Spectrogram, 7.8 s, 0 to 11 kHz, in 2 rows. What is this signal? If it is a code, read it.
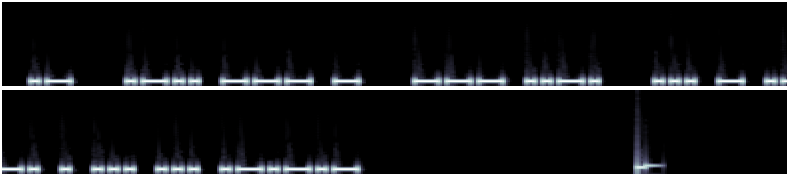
Morse code, heard as a keyed tone, about 30 wpm, 700 Hz. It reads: A LOT OF STRESS.
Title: Sentences from Top 1000 Words - Review Part 6 - 30wpm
